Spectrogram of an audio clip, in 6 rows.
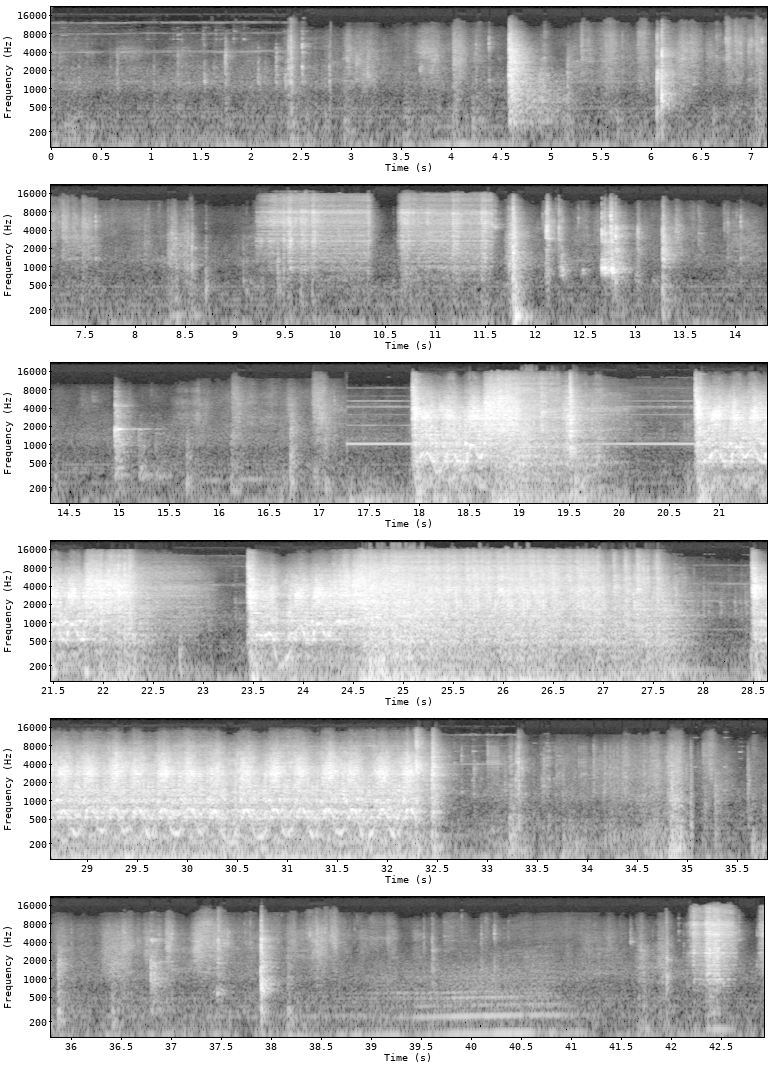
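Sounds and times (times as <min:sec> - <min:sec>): engine starter cranking: 0:17.9 - 0:20.1, 0:20.8 - 0:22.8, 0:23.4 - 0:32.6.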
